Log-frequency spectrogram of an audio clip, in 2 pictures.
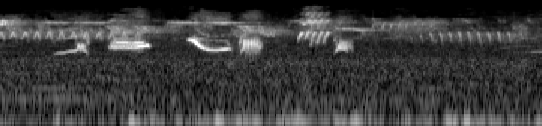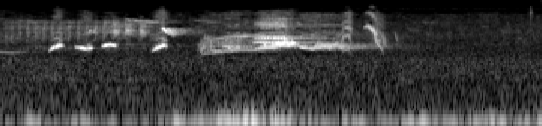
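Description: A blackbird sings clear, fluting phrases close by.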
